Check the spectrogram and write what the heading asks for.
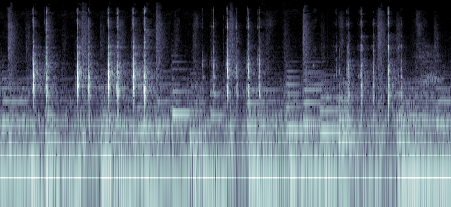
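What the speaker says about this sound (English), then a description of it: "This is my custom keyboard." Close, quiet typing on a handmade custom computer keyboard: a quick, uneven patter of crisp key clacks with small bursts and pauses, heard alone.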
